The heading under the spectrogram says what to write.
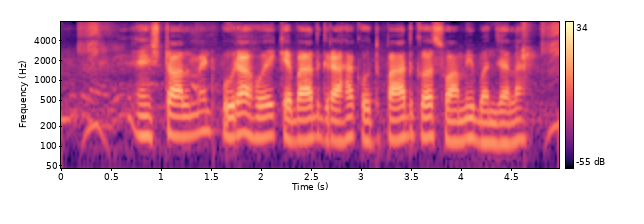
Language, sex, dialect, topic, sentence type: Bhojpuri, male, Western, banking, statement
